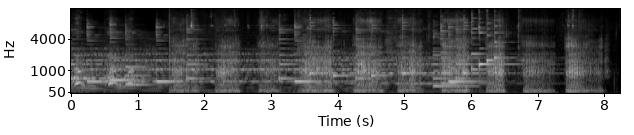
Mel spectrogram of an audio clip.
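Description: About ten loud barks from a dog come in a quick, steady rhythm, each a short burst, layered over a sustained tonal hum in the background.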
